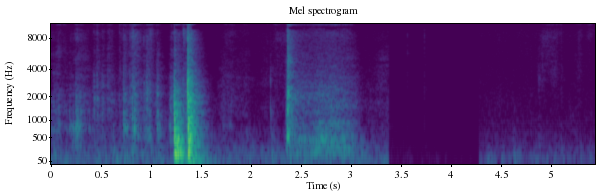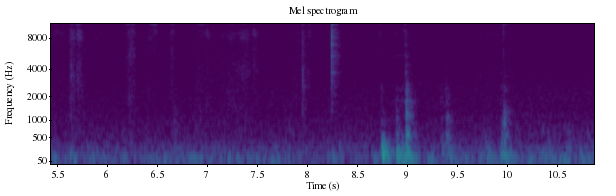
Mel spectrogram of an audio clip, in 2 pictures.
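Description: Hands handling fabric and a plastic embroidery hoop on a table. A sharp knock comes about a second in and a short rustle just after. After a pause there are a few faint taps and clicks from the hoop and its stand.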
